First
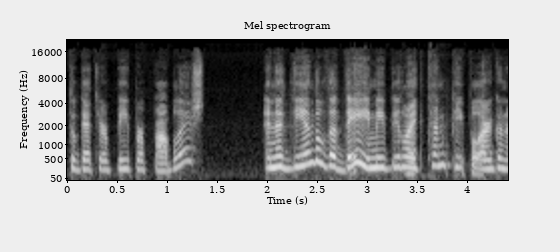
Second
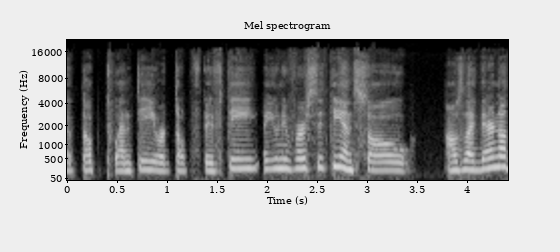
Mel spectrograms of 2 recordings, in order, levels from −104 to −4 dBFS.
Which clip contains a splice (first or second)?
second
